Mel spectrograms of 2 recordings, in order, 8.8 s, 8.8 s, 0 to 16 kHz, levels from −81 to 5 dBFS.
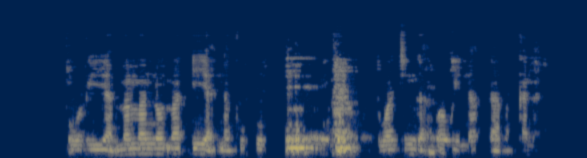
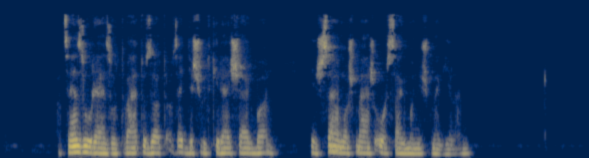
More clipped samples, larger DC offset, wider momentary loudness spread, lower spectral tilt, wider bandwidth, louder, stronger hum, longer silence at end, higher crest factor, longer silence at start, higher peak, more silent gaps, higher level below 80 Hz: neither; neither; about the same, 15 LU vs 15 LU; first, -7 dB/octave vs -4.5 dB/octave; second, 7.6 kHz vs 11.5 kHz; second, -28 LUFS vs -22 LUFS; neither; second, 0.75 s vs 1.8 s; about the same, 22 dB vs 20 dB; about the same, 1 s vs 0.9 s; about the same, -6 dBFS vs -4 dBFS; first, 4.06-4.24 s, 7.21-7.33 s, 7.74-7.78 s vs none; second, -66 dBFS vs -60 dBFS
